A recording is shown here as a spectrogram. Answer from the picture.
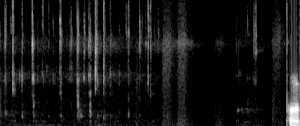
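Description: Typing on a computer keyboard: a quick, uneven run of light key clicks that thins out and stops about two and a half seconds in.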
